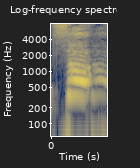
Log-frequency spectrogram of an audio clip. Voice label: GUY, Dub Vox; Hip Hop Nation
